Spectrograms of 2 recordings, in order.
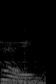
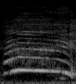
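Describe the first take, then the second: First: The greeting sounds flat and low. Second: The greeting sounds upbeat and cheerful.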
